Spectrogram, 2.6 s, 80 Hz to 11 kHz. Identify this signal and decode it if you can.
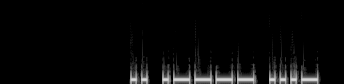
Morse code, heard as a keyed tone, about 30 wpm, 700 Hz. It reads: I1V
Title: Three Challenging Letter-Number Combinations 30wpm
